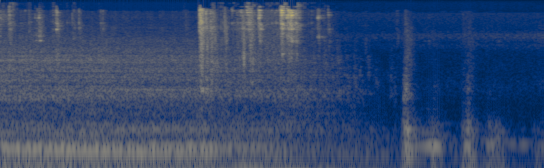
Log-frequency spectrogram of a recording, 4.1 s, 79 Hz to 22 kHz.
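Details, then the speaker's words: 17,000-mile US-market Dino: engine cuts off and a couple of soft, dull "boof" pops follow within a second, typical of US cars and adjustable out; this one is about as quiet as it gets. "It's funny, that little boof boof, that happens to all USA cars. It's so funny. Like, you could dial that thing out."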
